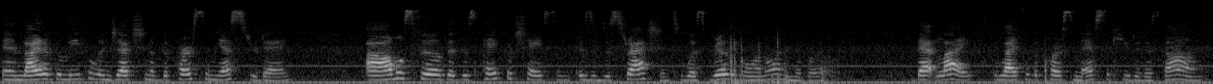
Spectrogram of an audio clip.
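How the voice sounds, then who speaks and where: A moderate speaking pace, noticeable background noise throughout. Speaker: video blogger. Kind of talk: personal vlog monologue; reading aloud from own journal. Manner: gets quieter when discussing painful topics; hesitant, many fillers.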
